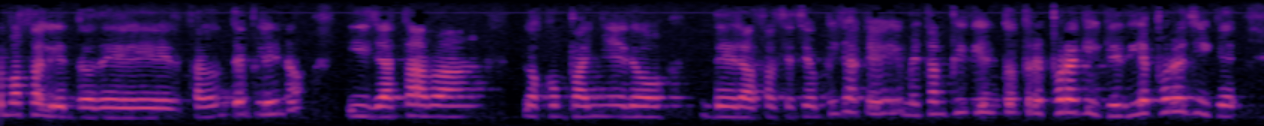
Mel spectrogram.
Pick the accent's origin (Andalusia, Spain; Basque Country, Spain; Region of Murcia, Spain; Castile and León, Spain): Andalusia, Spain; Ubrique; me encanta mi pueblo, que le agradezco a todo el ubriqueño, a todos los ubriqueños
